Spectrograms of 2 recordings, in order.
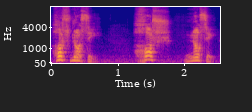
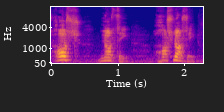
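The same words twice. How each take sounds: First: Mock yell of the name with a Japanese accent; imitating professor's yell. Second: The name yelled again in a mock Japanese accent. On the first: Student mimics the professor's Japanese-accented shout. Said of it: "he starts yelling". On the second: Student mimics the professor calling out his name, Japanese accent. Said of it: "strong Japanese accent".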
